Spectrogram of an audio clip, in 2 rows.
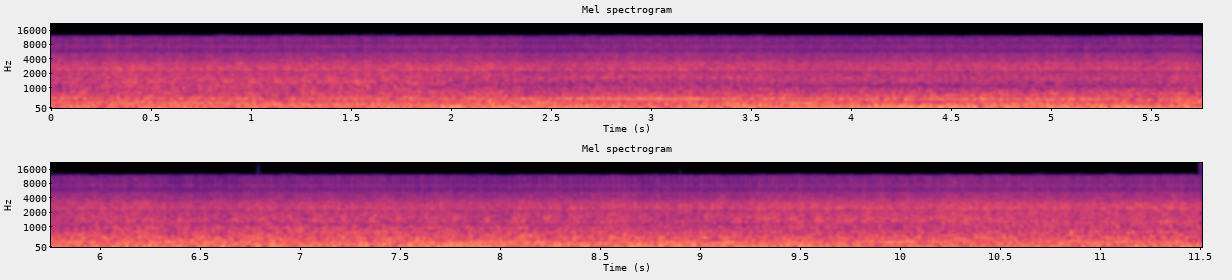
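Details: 2007 Toyota Sienna, fully warmed after about 45 minutes of driving: deep, even idle with a low steady rumble and no obvious ticking, unlike its cold-start ticking (suspected piston slap, under powertrain warranty); normal warm idle.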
